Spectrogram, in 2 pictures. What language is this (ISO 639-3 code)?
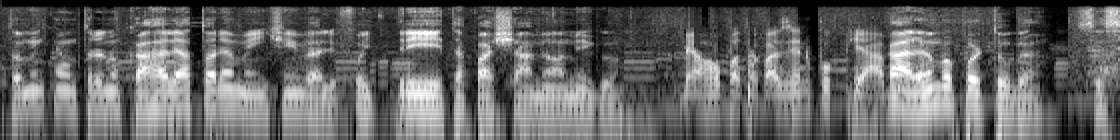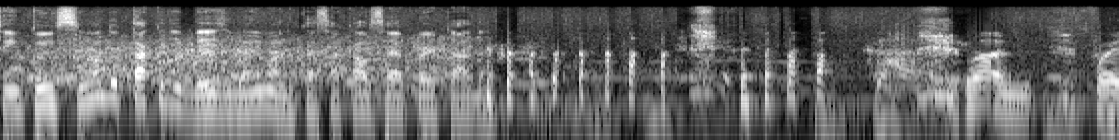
por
